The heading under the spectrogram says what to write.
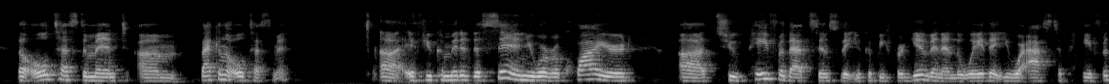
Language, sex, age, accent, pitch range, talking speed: English, female, 30-49, American, 155-185 Hz, 215 wpm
